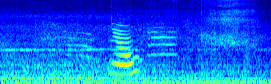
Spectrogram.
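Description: A domestic tabby cat meows about two seconds in: one short call that rises in pitch, followed by a fainter, shorter one.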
